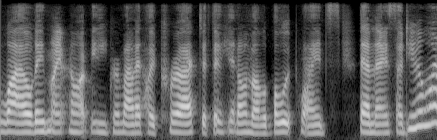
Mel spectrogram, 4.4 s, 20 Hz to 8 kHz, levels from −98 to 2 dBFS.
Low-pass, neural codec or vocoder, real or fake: 7.2 kHz; codec, 16 kHz, 0.5 kbps, FreqCodec, larger model; fake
